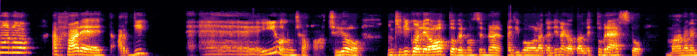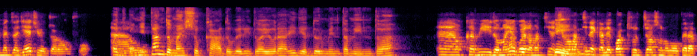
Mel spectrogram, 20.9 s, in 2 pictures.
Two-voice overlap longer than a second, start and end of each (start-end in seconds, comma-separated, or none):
18.1-19.5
